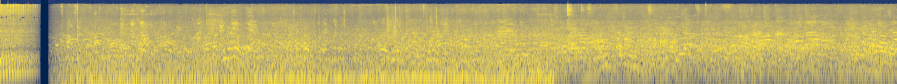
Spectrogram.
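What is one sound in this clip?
A large crowd of people chatters outdoors.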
